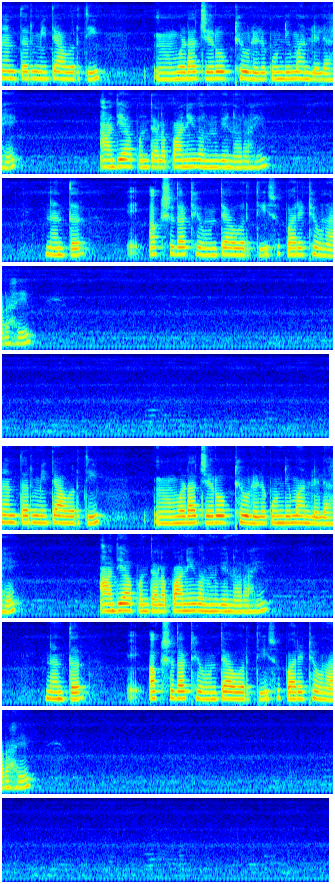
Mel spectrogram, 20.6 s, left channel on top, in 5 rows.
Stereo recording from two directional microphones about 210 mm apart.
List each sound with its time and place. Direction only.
0.0 s speech: 20° right (ahead or behind)
5.3 s speech: 15° right (ahead or behind)
8.8 s speech: 15° right (ahead or behind)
